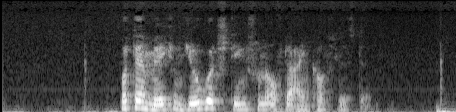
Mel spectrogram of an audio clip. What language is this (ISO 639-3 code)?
deu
